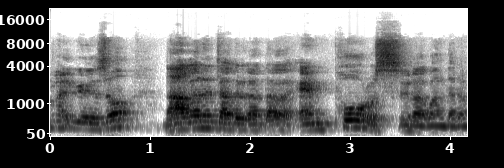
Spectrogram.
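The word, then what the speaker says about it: ἔμπορος: 그래서 이때 상이라고 쓰는 헬라어가 엠포로스예요. 엠포로스라고 발음합니다.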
